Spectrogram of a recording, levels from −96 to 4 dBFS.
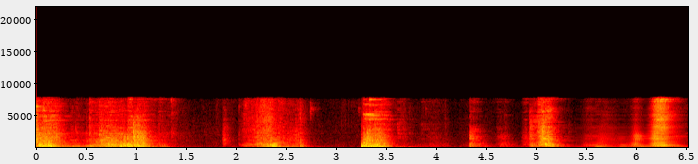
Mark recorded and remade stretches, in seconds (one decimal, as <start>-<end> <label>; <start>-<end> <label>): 0.0-5.4 recorded; 5.4-6.5 remade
